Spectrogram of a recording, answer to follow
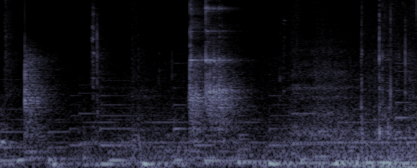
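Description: A utensil scraping cake batter around a stainless steel mixing bowl, two short scrapes, the second about two seconds in and louder, over steady background music.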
